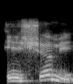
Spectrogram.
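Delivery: "Exame" said with a sh sound for the x; wrong pronunciation demo. Shown as a demonstration. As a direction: say "Exame" as "echame". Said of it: "Não, eu falo".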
